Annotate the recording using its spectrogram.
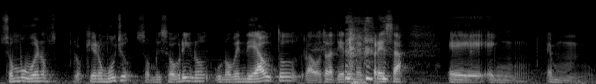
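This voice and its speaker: With a normal speaking voice, a man talks at a moderate pace and a medium pitch. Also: lively intonation. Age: 60s. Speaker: artist and painter. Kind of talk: radio interview.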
